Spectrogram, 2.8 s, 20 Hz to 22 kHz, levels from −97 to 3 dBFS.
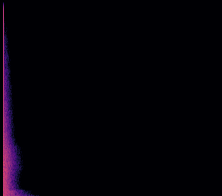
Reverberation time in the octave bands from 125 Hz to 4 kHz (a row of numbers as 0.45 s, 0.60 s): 0.55 s, 0.40 s, 0.35 s, 0.25 s, 0.20 s, 0.25 s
